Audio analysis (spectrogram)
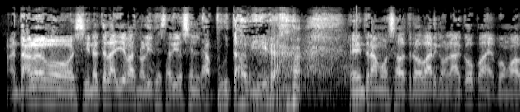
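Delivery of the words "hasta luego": loud mock farewell; calling goodbye. Clubber saying goodbye to the doorman, calling out loudly. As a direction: call out a hearty goodbye. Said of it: "te despides del portero".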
